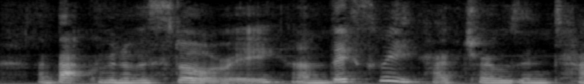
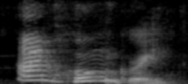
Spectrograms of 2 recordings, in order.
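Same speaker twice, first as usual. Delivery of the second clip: mild hungry badger, higher; a touch of a peckish badger; lightly voiced hungry badger; hungry Pete; 10 semitones higher, slower than usual. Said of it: "he thought".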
